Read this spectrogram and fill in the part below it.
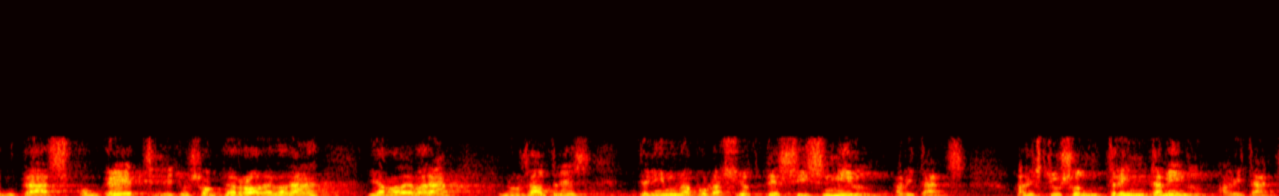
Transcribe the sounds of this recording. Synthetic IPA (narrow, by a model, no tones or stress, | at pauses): uŋkaskoŋkɾet̪ʒɔsɔk̚d̪erɔðəβaɾa | iarɔðeβaɾa | nuzalˠt̪ɾest̪enimunapuβlasijod̪esizmilaβit̪a̰ns | ə̰lest̪iwsont̪ɾɛnt̪amilˠa̰βit̪ans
